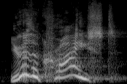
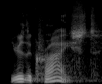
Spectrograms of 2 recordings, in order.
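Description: First: It is said with sudden surprise, like an aha. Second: It is said in a plain, matter-of-fact way.

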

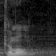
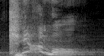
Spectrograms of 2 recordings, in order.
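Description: First: It is said calmly, toned down. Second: It is said with lots of energy.

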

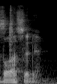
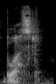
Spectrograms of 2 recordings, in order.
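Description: First: The word has two syllables, ending in -ed. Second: The word has one syllable, ending in a T. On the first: The speaker calls it wrong. "Not blessed" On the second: The speaker calls it right. "with a T"

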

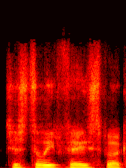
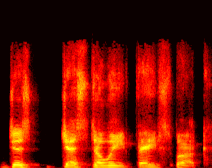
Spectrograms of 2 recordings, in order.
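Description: First: It is said in an exaggerated put-on voice. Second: It is said in a plain, ordinary voice. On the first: The speaker calls it right. "They sound like this" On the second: The speaker calls it wrong. "No, they don't sound like that"

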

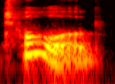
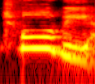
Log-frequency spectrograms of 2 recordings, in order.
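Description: First: The name is said with one syllable. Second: The name is said with two syllables. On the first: "I pronounce it Torb" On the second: "do you pronounce it Toby?"

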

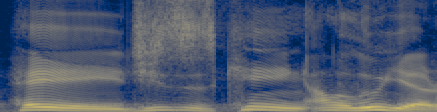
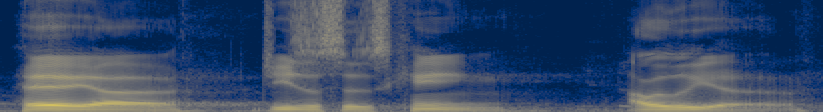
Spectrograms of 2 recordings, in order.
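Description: First: It is said in a joyful, lively tone. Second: It is said in a flat, unenthusiastic tone.

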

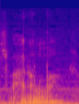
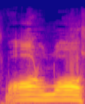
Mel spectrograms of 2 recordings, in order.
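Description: First: It is said quietly, as if to oneself. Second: It is said loudly, as if shouting.

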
